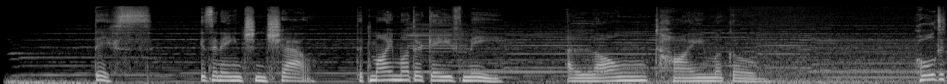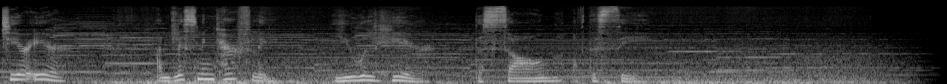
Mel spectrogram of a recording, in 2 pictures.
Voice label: Animation; Song Of The Sea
